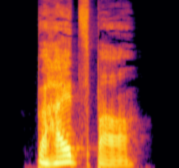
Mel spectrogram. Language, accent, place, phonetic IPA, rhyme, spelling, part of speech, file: German, Germany, Berlin, [bəˈhaɪ̯t͡sbaːɐ̯], -aɪ̯t͡sbaːɐ̯, beheizbar, adjective, De-beheizbar.ogg
- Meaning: heatable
